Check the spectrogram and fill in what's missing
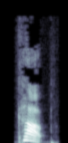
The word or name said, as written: cup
